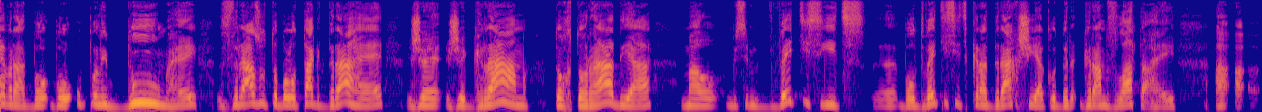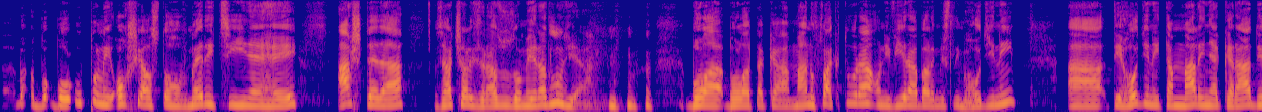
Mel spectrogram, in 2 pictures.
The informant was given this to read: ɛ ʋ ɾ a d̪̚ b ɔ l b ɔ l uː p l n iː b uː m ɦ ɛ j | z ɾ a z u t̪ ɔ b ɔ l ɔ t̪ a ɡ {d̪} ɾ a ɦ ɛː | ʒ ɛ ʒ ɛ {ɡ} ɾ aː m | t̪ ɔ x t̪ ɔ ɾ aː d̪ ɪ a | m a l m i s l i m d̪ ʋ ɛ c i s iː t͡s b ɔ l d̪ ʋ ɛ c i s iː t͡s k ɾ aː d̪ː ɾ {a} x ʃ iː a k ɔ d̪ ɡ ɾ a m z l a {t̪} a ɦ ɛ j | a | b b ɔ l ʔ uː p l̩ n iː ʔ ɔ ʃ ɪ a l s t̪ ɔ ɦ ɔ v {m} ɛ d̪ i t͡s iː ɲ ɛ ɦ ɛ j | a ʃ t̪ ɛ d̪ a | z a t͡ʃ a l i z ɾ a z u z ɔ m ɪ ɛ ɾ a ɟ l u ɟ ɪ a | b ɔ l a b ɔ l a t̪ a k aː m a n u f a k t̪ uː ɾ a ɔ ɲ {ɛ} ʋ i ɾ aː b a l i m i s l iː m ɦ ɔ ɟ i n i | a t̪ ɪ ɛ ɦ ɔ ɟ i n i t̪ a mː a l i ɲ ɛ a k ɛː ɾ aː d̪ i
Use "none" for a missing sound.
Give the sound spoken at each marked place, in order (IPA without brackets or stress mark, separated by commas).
d̪, ɡ, a, t̪, m, i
